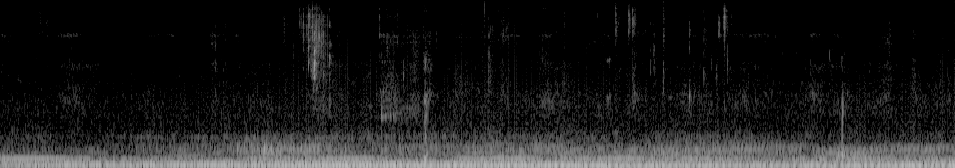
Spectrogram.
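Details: Low indoor rumble with soft rustles, thumps and clicks, and no animal calls.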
